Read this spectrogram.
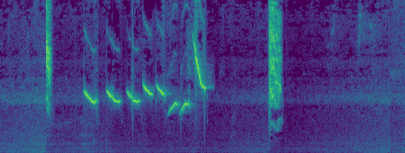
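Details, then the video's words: A captive Yellow-bellied Seedeater (Sporophila nigricollis) gives a clean viviti song mixed with a female call used to excite males: a quick run of about eight high, slurred, dipping whistles over two seconds, with sharp clicks before and after. "PAPA CAPIM VIVITI LIMPO E PIADO DE FEMEA"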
